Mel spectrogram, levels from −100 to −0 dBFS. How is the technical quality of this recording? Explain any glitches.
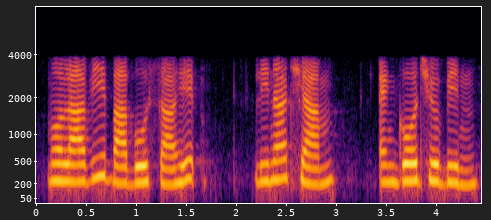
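Quality's held back by the codec, with one brief glitch. The whole clip runs through the iLBC codec, passing only about 150 Hz to 3.6 kHz; the plainly audible, slightly synthetic roughness points to its 15.2 kbps mode. At 0.41 s there's a lost iLBC frame: the decoder repeats the last pitch cycle with some noise, giving a short buzzy hold before the speech snaps straight back.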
